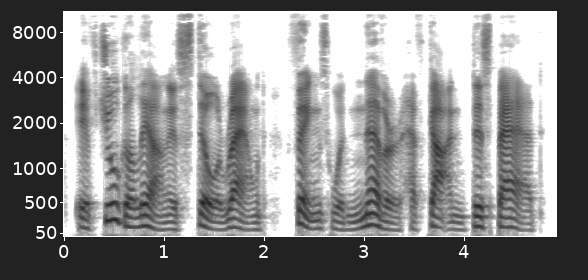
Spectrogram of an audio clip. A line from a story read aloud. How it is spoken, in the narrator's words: Sun Xiu sighed and said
